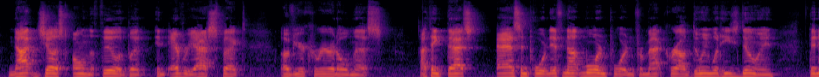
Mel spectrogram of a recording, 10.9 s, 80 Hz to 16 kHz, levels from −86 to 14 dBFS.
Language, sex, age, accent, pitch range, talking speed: English, male, 30-49, American, 110-145 Hz, 175 wpm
